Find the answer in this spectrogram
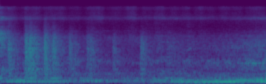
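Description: Cloth duster rubbing across a whiteboard: a quick run of short wiping strokes in the first two seconds, then steadier rubbing, over a steady low hum.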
